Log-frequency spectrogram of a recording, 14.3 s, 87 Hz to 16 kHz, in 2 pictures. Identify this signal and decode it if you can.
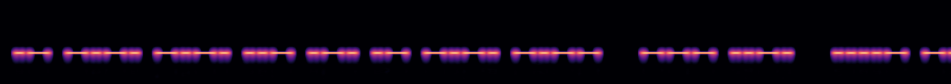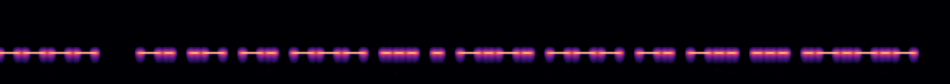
Morse code, heard as a keyed tone, about 25 wpm, 600 Hz. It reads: ACCURACY OF 40 NANOSECONDS.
